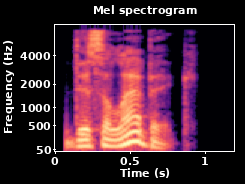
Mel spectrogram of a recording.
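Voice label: "dissyllabic", British English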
